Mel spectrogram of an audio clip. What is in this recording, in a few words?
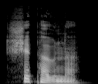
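"shipowner", British English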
